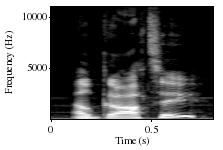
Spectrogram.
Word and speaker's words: Elgato: it's got an elgato elgato rhymes with mugatti uh stamp on it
